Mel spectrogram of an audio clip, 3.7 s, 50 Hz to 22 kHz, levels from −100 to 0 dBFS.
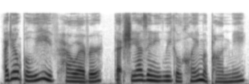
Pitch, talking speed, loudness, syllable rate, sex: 215 Hz, 190 wpm, -16 LUFS, 5.6 syllables/s, female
